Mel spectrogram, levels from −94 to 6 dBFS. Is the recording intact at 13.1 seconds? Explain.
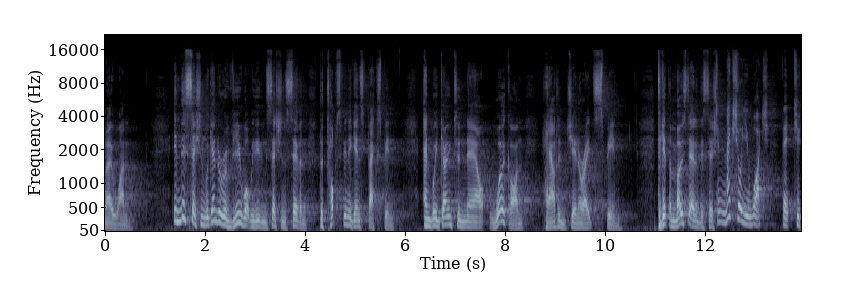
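No. From 12.22 s to the end at 13.92 s, a section at the wrong speed plays 1.31 times too fast, likely from being clocked at the wrong rate, so the sound jumps about five semitones higher and hurries. Unlike a pure pitch shift, tempo and pitch rise together.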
